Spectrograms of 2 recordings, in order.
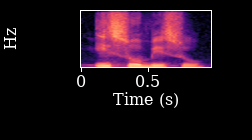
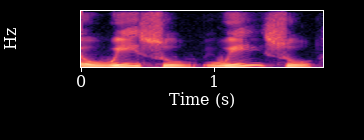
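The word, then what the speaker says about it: يوسوس: শব্দটা হয়ে যায় কি আমরা বলি আল্লাজিওয়াস ইসুবি ইসুবি নাই এখানে উচ্চারণ হবে উসু আল্লা আসসালামু আলাইকুম ওয়ারাহমাতুল্লাহ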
